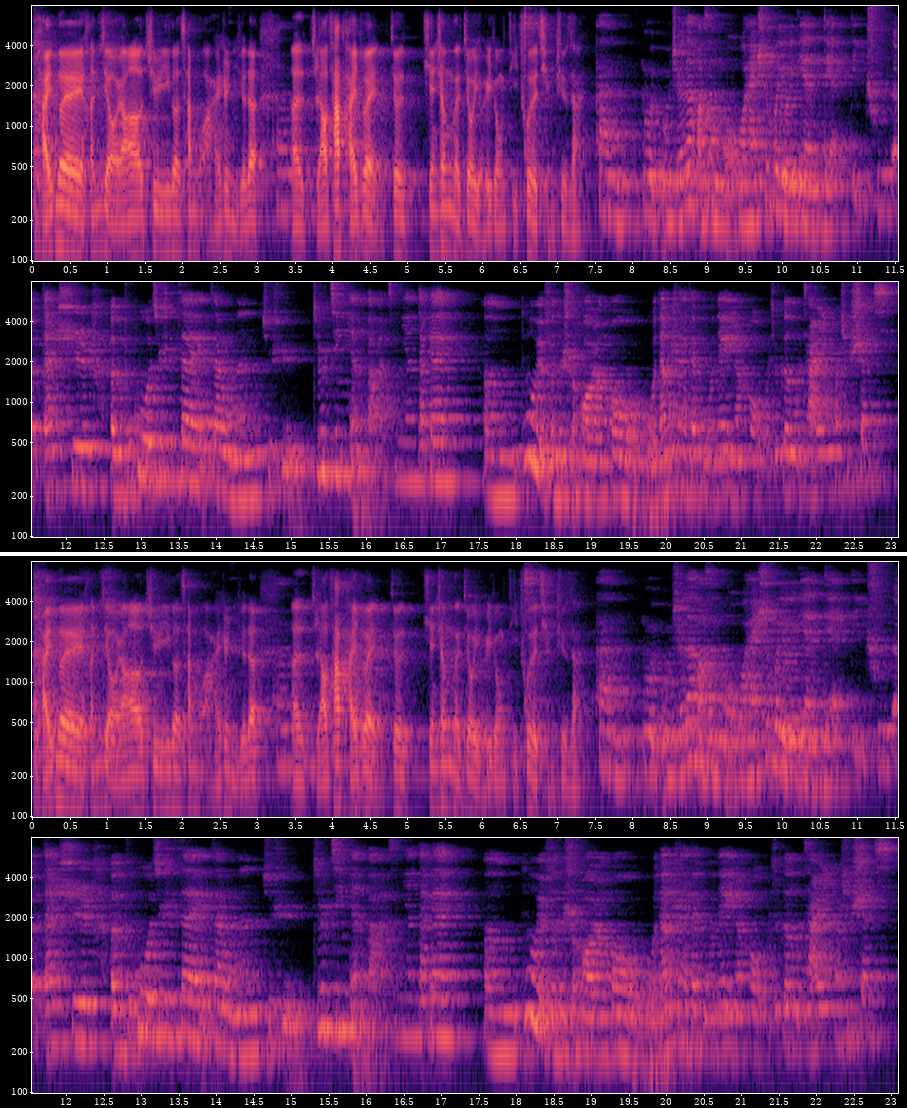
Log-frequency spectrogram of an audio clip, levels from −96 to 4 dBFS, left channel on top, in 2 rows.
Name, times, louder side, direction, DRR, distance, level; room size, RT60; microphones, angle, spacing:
voice 1, 0.0-7.4, left 4 dB, 30° left, 14 dB, 0.4 m, -30 dB
voice 2, 3.2-3.7 5.9-6.1 7.5-7.9 8.1-17.1 17.6-23.0, left 1 dB, 90° left, -5 dB, 3.9 m, -36 dB
13.0 x 11.5 x 3.8 m, 1.1 s
head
